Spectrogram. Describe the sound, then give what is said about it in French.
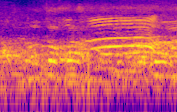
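A crowd at a NUPES closing speech, broadcast live on CNews, chatters and calls out loudly all at once, a dense babble of many voices with a few raised, high-pitched shouts rising above the steady hubbub. “Commencez pas à gueuler plus gros, plus fort.”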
